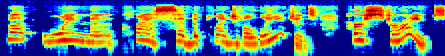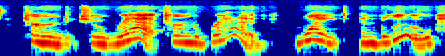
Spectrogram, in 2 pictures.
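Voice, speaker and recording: A woman with a high, slightly husky voice hosts a children's storytime. Her reading is unhurried and very animated, pitched clearly for little listeners, with an expressive storyteller's delivery. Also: low-quality recording. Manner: expressive, deliberate, addresses young listeners with simple questions. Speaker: children's librarian, storytime host. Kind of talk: read-aloud picture book storytime for young children.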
